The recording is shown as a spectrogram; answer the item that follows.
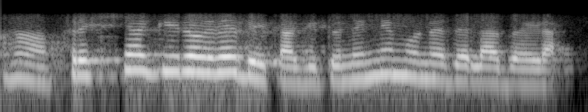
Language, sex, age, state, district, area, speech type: Kannada, female, 18-30, Karnataka, Chikkamagaluru, rural, conversation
